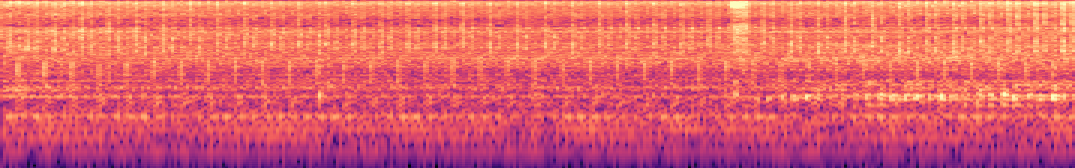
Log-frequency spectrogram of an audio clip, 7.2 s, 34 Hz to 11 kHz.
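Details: BMW 335i E92 with N54B30 engine at idle after 8 minutes of warm-up: sharp, regular tapping about four times a second over the engine note; no knock when cold; cause unknown.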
